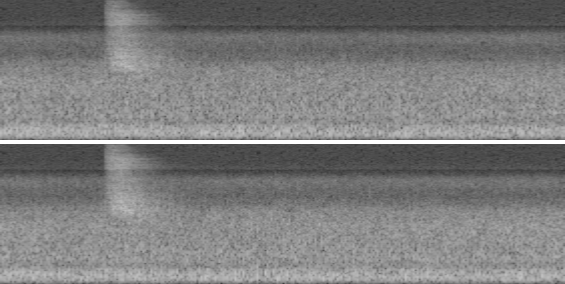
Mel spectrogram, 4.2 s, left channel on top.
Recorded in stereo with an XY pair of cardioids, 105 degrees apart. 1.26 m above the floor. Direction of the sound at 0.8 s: 15° right.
